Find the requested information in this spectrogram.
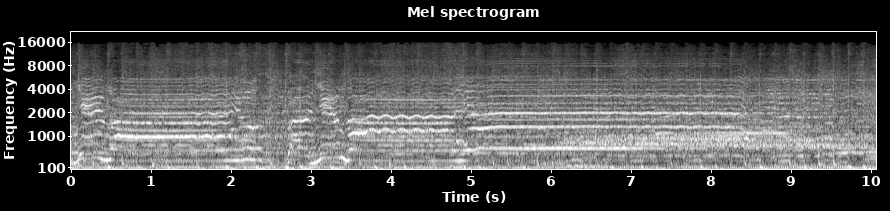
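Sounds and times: rock band drums: 0.0s - 10.0s.

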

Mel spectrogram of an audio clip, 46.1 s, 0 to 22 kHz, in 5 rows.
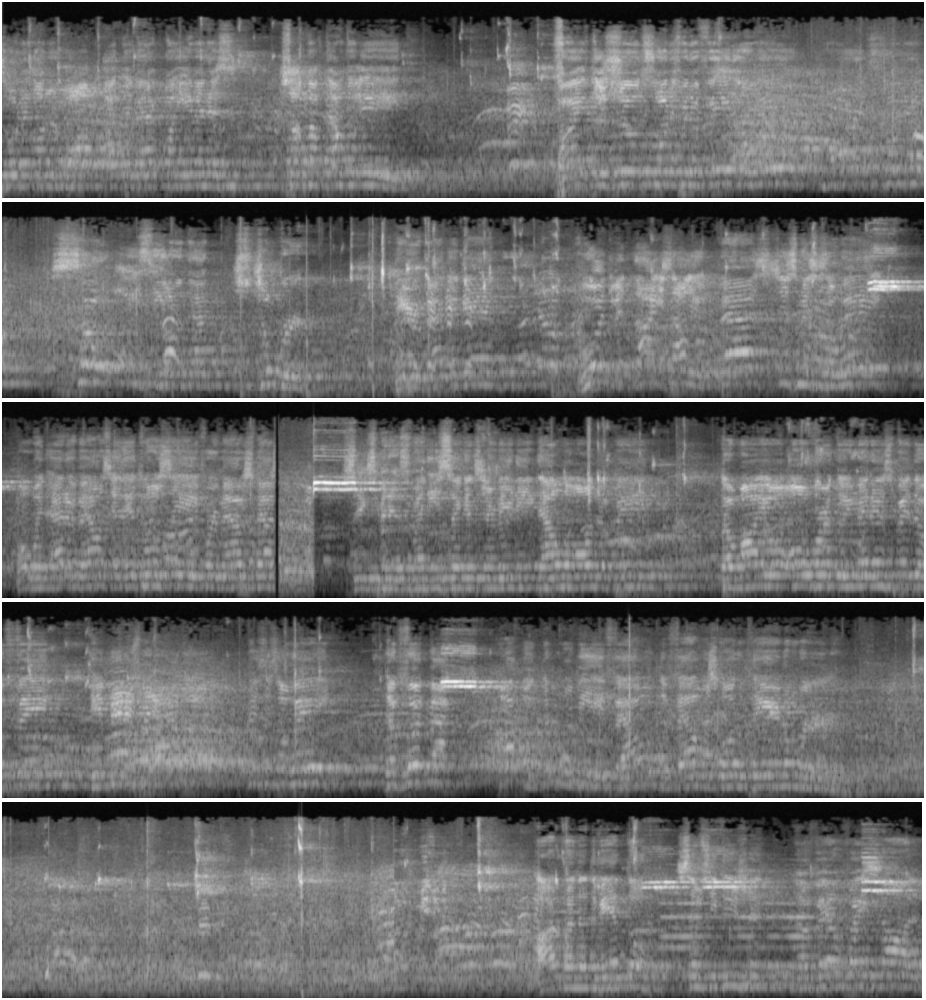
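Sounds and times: crowd chattering: 0.0s - 46.0s.

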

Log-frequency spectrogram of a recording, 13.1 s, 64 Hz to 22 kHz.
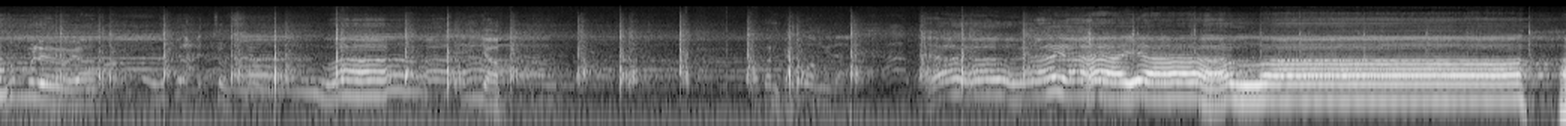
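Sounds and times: man singing devotional chant: 0.0s - 13.0s.

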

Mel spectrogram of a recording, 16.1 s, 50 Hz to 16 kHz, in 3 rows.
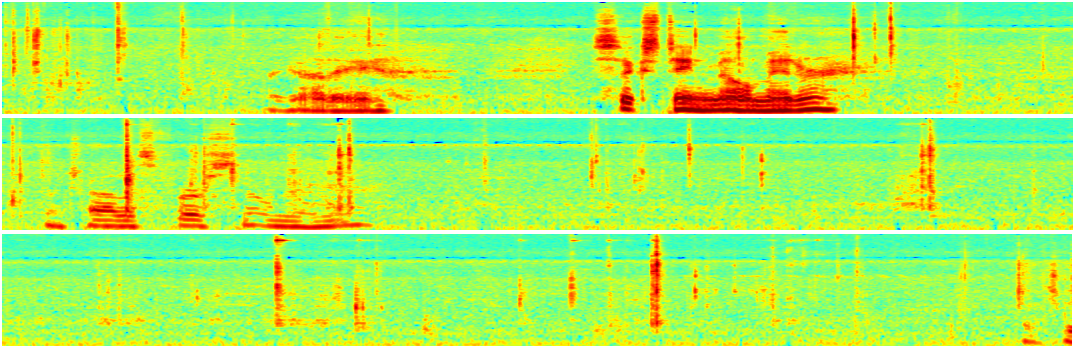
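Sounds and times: light metal clicks and clinks: 5.2s - 10.6s, 11.2s - 16.0s.

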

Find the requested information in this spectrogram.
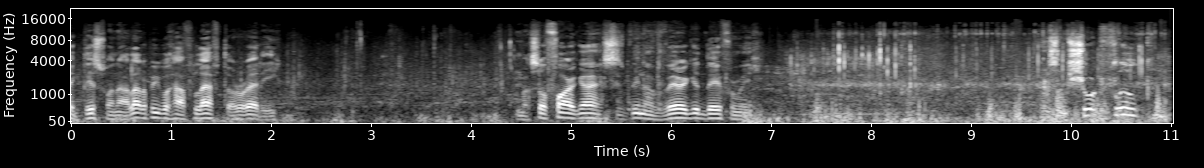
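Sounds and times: wind buffeting microphone: 0.0s - 11.0s
man speaking: 4.4s - 7.0s.

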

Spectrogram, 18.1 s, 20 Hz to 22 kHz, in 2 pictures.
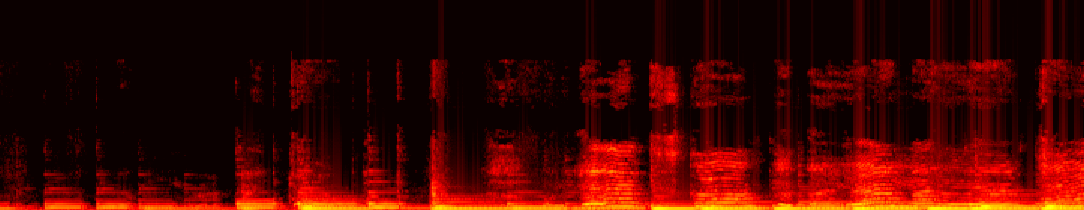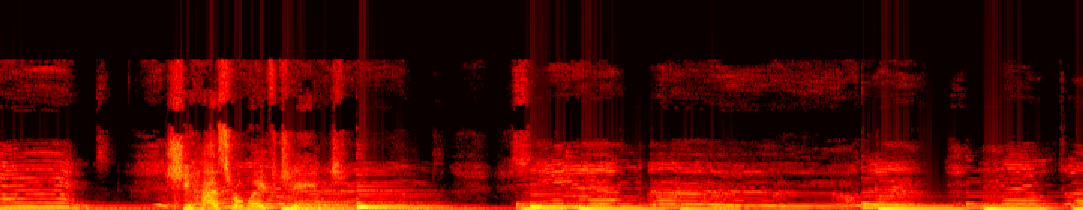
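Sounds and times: ukulele strumming: 0.0s - 15.2s
child singing long notes: 4.2s - 10.0s, 11.3s - 18.0s.

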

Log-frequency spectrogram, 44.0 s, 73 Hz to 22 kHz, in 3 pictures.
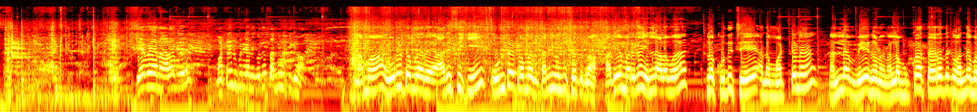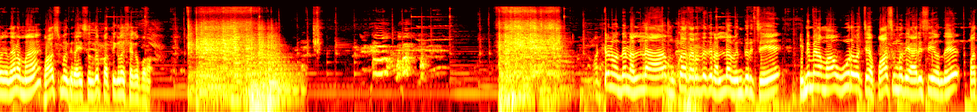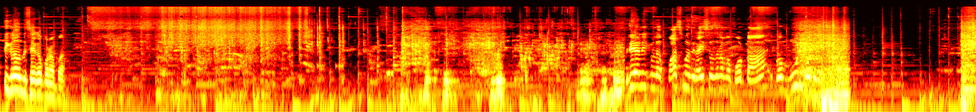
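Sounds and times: background music: 0.0s - 43.9s
rice pouring into boiling water: 5.2s - 9.7s.

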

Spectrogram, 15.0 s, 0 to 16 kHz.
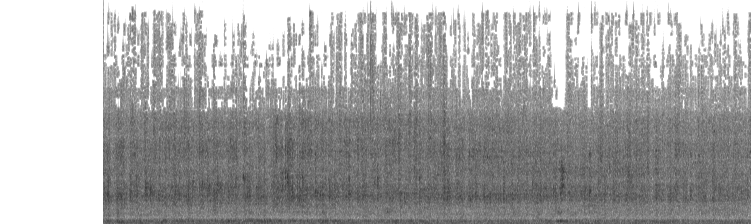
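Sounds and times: conveyors rattling and clattering: 2.1s - 15.0s
engine hum: 2.1s - 15.0s.

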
